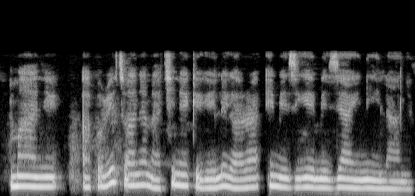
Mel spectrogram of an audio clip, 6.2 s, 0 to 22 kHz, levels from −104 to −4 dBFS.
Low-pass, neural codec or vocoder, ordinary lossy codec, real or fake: 7.2 kHz; none; none; real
